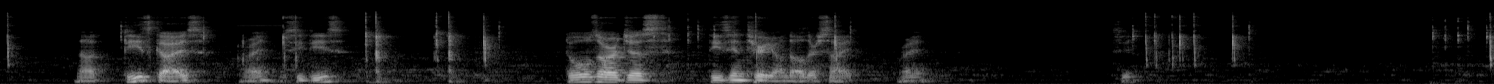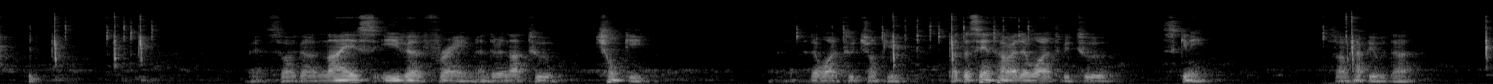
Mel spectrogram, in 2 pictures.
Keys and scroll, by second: 2.7 w, 3.6 space, 11.5 q.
